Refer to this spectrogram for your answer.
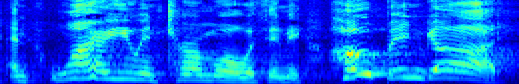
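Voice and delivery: loud, emphatic self-exhortation; rally your own soul out loud; talking to himself. Acted. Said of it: "he's talking to himself".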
